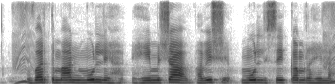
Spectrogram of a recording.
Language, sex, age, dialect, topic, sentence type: Bhojpuri, female, 18-24, Northern, banking, statement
